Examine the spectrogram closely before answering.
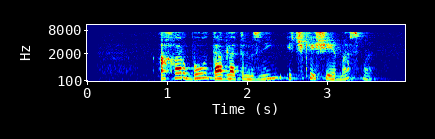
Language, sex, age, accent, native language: Uzbek, female, 25-34, Surxondaryo, Uzbek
